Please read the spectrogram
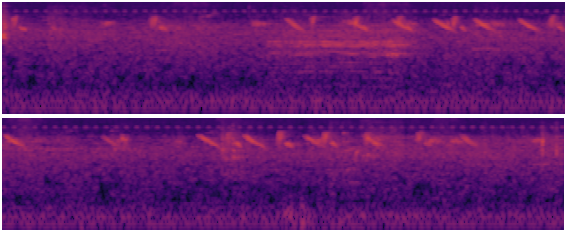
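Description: Small birds chirping, many short falling whistles, with one drawn-out bleating call about three seconds in, over a steady low rumble.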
